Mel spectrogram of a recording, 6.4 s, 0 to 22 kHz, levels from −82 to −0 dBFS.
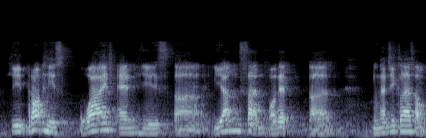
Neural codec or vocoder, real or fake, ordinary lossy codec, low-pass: codec, 44.1 kHz, 2.6 kbps, SNAC; fake; none; 7.2 kHz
